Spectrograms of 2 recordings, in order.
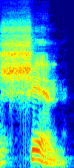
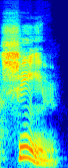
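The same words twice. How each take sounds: First: "shin" with a short i; short-vowel pronunciation. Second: "sheen" with a long ee; long-vowel pronunciation. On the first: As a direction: say "shin" to rhyme with "pin". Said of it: "he pronounced this letter as shin". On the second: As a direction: say "sheen" to rhyme with "green". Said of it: "not sheen". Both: Shown as a demonstration.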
